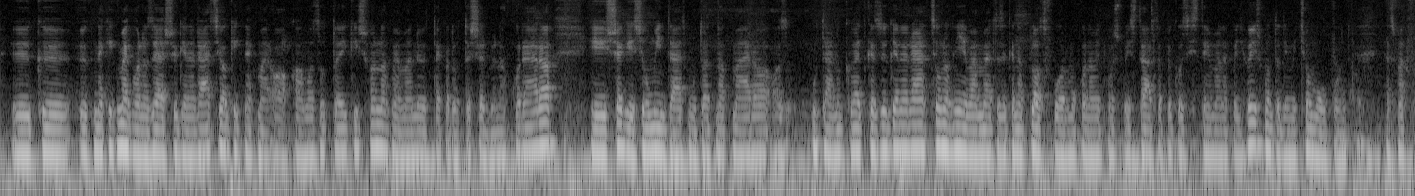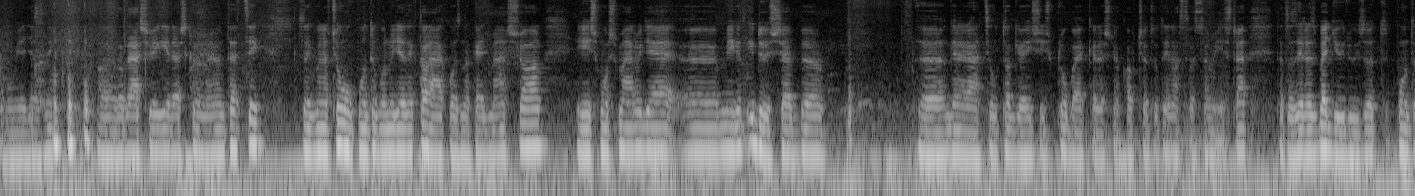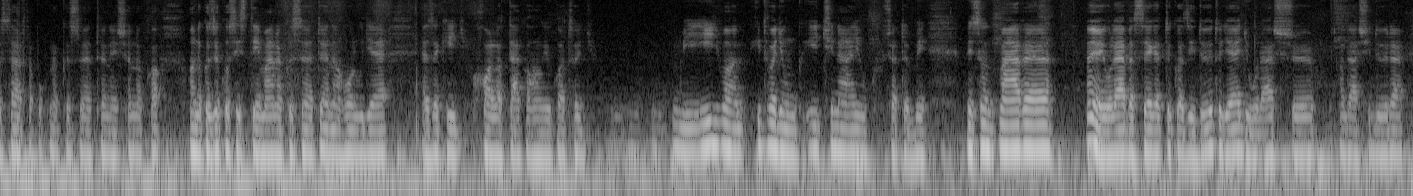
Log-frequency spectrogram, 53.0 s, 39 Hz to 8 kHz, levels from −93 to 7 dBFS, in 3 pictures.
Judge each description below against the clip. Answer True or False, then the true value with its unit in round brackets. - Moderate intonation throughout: False (2.1 semitones)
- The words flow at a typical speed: True (140 wpm)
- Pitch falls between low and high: False (115 Hz)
